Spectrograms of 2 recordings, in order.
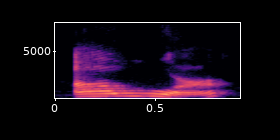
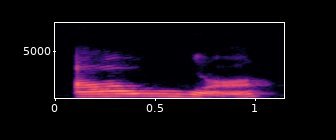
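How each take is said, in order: No difference in how they are said.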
